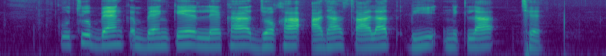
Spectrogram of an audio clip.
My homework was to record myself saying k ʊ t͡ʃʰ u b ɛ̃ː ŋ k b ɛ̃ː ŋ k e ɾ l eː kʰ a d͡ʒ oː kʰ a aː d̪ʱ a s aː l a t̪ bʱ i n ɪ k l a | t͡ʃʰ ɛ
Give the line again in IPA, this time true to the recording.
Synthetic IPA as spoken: k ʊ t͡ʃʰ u b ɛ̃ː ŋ k b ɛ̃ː ŋ k e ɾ l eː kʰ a d͡ʒ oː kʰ a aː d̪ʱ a s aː l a t̪ bʱ i n ɪ k l a | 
